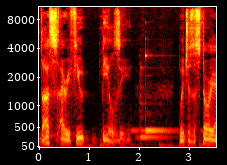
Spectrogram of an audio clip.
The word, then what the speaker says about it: Beelzy: Thus, I refute Beelzy. That's how it's pronounced.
